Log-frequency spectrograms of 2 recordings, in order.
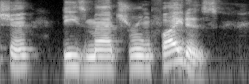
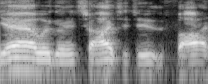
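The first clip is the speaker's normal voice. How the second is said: put-on groggy, slow, sleepy drawl; 8 semitones lower, 5 dB quieter than usual. Mocking how a promoter talks: imitating Ben's slow sleepy talk. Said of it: "you see how he talk?".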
